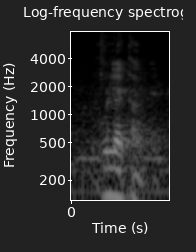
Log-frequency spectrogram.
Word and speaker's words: Wulatam: How do you say your name? Wulatam. Wulatam? Yes.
